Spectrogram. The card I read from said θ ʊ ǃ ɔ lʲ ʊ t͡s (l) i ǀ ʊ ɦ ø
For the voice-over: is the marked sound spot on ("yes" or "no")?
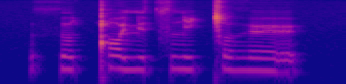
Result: yes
